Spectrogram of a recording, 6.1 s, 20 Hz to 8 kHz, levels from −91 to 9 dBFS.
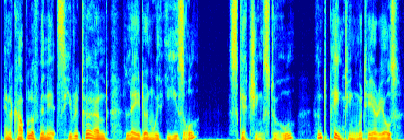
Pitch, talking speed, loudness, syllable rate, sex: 105 Hz, 150 wpm, -18 LUFS, 5.1 syllables/s, male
